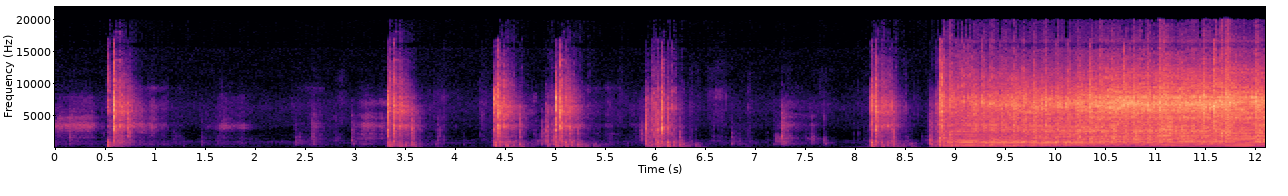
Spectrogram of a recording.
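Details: Barn-find Yamaha IT 250 two-stroke dirt bike during restoration, carb and gas tank still need work; a few thumps then catches and revs crisply with smooth crackly buzz, healthy sounding; normal running.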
